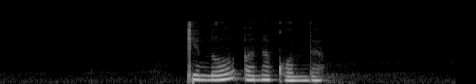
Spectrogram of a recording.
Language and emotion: Russian, neutral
